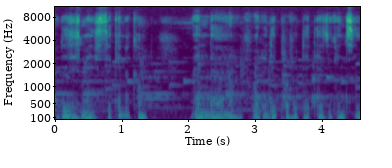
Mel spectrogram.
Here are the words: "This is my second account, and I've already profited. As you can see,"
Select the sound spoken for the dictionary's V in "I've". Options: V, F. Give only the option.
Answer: F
